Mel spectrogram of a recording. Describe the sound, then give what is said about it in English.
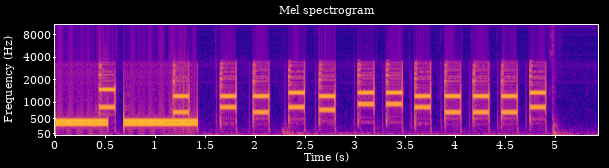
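Telephone keypad dialing: a steady dial tone, briefly interrupted, then eleven short, evenly spaced touch-tone beeps of varying pitch, ending in a faint click. “I'm trying it one more time. I think I'm bad at dialing.”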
